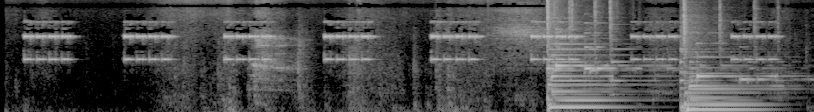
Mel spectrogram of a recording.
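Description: Electronic alarm beeping in groups of quick high beeps, about one group a second, five times. It stops and, about five and a half seconds in, music comes in with loud sustained chords.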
